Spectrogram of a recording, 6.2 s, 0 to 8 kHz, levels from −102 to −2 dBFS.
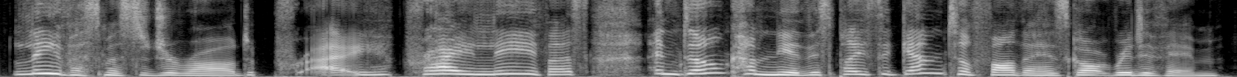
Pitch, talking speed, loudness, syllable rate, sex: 270 Hz, 205 wpm, -20 LUFS, 5.2 syllables/s, female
